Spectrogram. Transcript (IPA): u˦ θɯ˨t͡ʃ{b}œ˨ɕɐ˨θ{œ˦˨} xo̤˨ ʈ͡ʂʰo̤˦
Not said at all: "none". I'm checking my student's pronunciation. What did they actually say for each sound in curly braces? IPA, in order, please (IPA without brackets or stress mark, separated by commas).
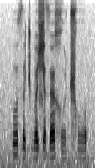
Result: b, œ˦˨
